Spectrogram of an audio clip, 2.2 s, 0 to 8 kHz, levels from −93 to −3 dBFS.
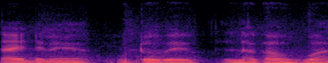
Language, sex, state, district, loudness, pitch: Hindi, male, Bihar, Sitamarhi, -41 LUFS, 95 Hz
